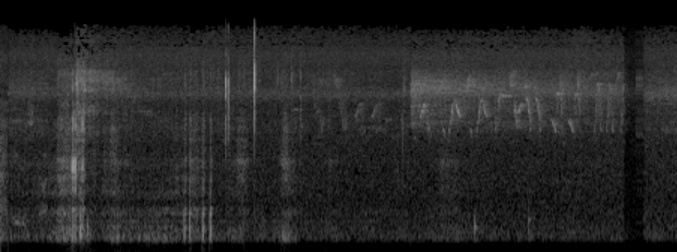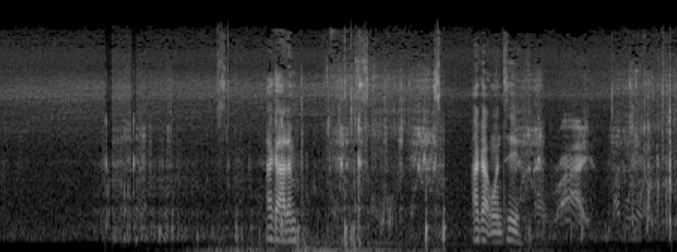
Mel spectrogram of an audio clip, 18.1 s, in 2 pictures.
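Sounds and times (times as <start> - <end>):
river ambience: 10.5 - 18.0
small bird chirping: 11.5 - 16.4.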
